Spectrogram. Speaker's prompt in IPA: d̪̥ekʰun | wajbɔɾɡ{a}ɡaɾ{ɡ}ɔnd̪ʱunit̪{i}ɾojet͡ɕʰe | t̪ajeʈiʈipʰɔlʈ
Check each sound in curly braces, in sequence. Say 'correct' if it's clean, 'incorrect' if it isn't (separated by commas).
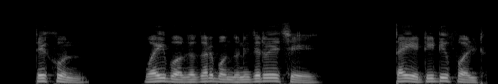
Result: correct, incorrect, incorrect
